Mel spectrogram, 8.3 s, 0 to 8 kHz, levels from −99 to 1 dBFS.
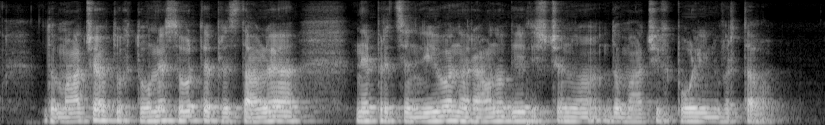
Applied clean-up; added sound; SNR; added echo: neural separator model SepFormer DNS4.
